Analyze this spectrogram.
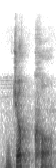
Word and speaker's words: যক্ষ: তারপরে হচ্ছে আপনার যক্ষ, এখানেও ক্ষীয় শেষে ব্যবহৃত হয়েছে, ক খ এর মতো উচ্চারিত হচ্ছে।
